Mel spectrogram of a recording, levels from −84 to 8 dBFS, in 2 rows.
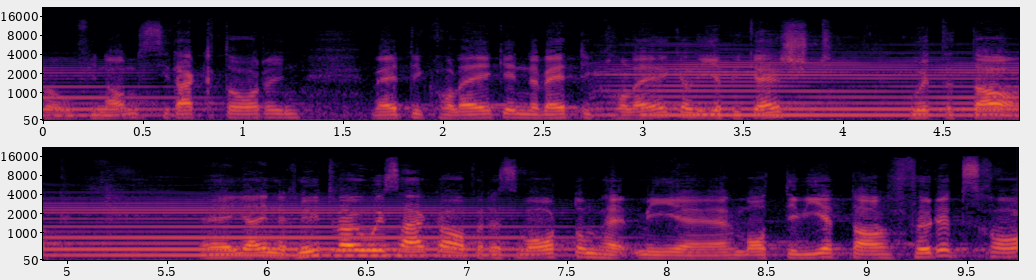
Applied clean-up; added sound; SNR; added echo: none; Bowed string instrument; 6 dB; none.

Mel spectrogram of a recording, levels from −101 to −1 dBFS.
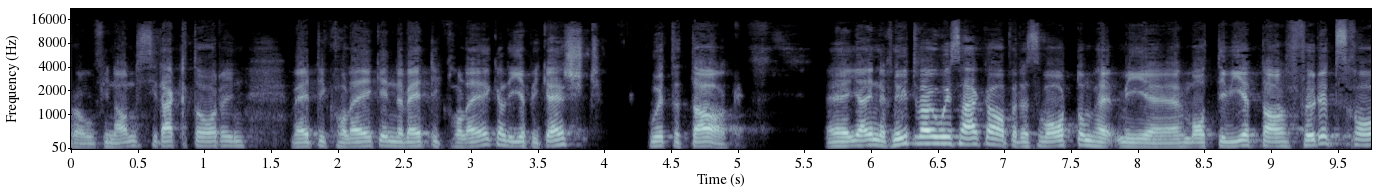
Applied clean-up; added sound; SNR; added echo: neural mask model Resemble Enhance denoiser.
